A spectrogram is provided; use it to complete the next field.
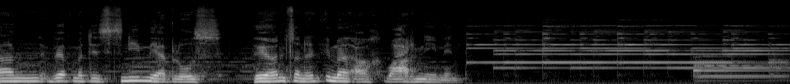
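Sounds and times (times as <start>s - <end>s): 
speech: 0.0s - 4.8s
church bells ringing: 4.7s - 7.8s.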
